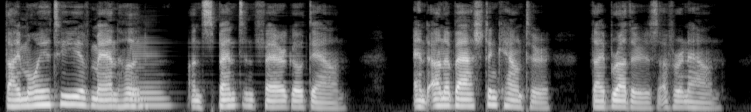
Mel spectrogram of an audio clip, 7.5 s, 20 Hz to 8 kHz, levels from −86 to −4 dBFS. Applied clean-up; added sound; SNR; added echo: neural mask model DeepFilterNet 3.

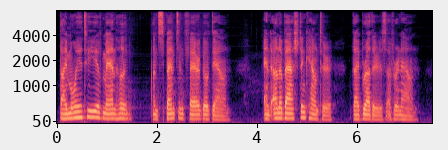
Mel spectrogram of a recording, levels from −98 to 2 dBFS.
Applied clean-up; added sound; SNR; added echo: neural separator model SepFormer DNS4.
